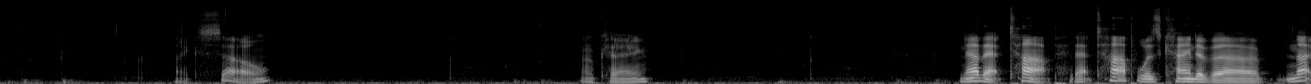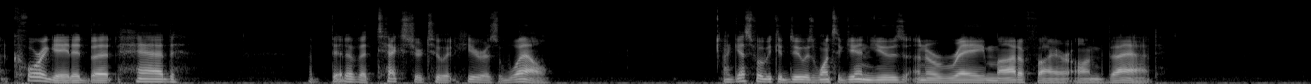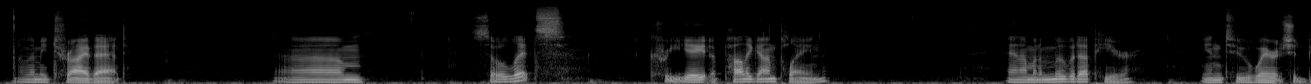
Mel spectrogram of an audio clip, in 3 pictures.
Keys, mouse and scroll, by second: 0.6 click, 2.4 middle click, 3.0 shift+middle click, 4.1 middle click, 4.1 shift+middle click, 4.5 middle click, 10.5 click, 12.5 middle click, 14.2 click, 14.9 click, 20.7 click, 24.6 middle click, 25.6 scroll down 2, 26.0 middle click, 27.9-30.4 click, 28.1 click, 30.4 shift+middle click, 30.8 scroll up 2, 31.4 i, 31.7 middle click, 32.1 shift+middle click, 34.6 click, 34.9 click, 36.2 shift+middle click, 37.4 middle click, 38.2 shift+middle click.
